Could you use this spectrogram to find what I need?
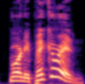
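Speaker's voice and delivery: first rung of a mock shouting match; mock proud announcement. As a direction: announce the name as if famous. First of three escalating name shouts.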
